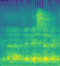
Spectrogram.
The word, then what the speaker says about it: Denisova: And then there's this interesting discovery of the Homo denisova, or Denisova. They accentuate the second syllable.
